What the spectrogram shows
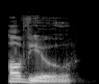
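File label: "ovule", British English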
